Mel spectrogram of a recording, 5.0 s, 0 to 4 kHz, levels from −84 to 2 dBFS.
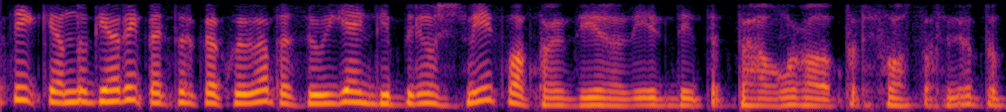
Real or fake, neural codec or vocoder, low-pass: fake; autoencoder, 44.1 kHz, a latent of 192 numbers a frame, MeloTTS; 3.6 kHz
